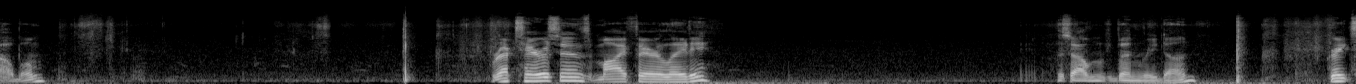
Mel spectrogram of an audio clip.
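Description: Cardboard record sleeves rustle and slide as they are flipped through by hand.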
